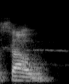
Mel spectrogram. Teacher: Cuando se presenta una vocal fuerte como la A y una vocal débil como la U, estas se van a juntar. Entonces ahí tienes un solo sonido, sau. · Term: diptongos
